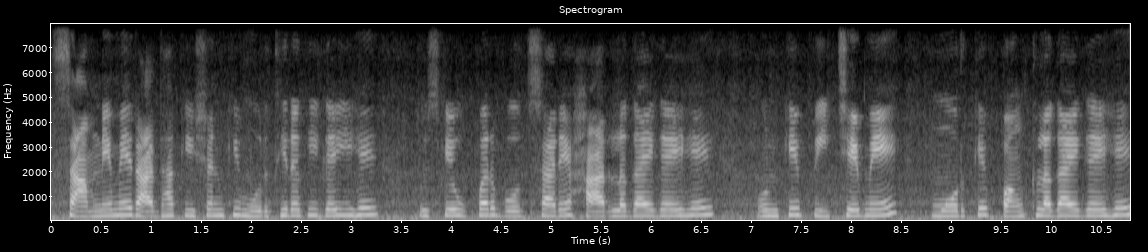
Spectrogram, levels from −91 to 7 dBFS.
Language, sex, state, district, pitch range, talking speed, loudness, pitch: Hindi, female, Bihar, Araria, 225-255 Hz, 145 wpm, -21 LUFS, 240 Hz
